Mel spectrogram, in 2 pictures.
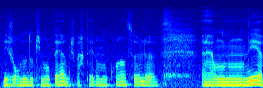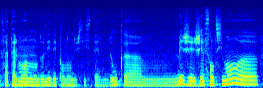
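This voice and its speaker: A woman with a deep bass voice speaks at a normal speed in a warm, fairly even tone. She's a film director from France whose first language is Italian, giving a festival interview thoughtfully, with many hesitations and restarts. A faint hiss runs under the recording.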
